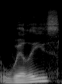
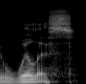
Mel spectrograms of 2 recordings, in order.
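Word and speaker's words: Willys: some people pronounce it Willies like a Willies Jeep uhhuh um the rumor is that it's actually Willis like the Y is pronounced as an I wait but that but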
